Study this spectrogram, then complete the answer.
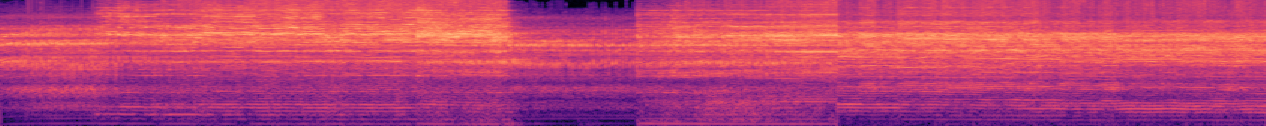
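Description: Edges of cut steel plates are cleaned up with a grinder for an overlander rack build. A continuous loud, whining grind runs at close range, cutting out briefly for about a second before starting again.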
